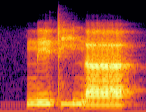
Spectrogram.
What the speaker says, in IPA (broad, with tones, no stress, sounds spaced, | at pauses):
m eː˦ t iː˦ n aː˧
